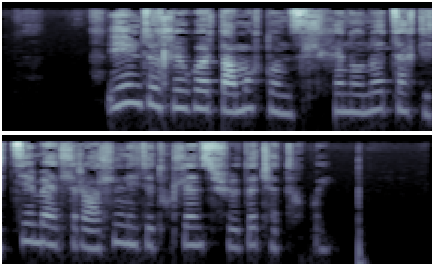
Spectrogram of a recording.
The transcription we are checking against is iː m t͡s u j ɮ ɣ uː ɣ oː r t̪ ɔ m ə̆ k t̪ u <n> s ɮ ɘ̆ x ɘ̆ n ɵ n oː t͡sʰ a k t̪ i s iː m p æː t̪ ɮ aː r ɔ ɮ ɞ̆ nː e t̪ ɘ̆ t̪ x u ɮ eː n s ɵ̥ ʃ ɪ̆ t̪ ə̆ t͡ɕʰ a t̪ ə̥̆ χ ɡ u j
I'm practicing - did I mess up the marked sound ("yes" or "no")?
no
